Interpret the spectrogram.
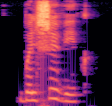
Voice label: Bolshevik, Pronunciation

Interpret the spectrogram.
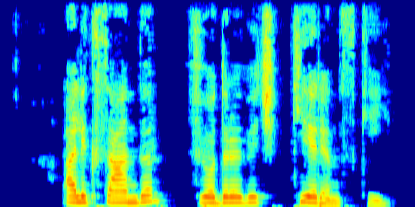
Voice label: "Keren", Pronunciation

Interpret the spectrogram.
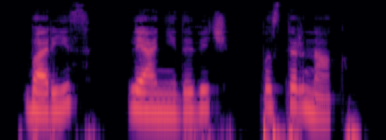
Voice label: "Pasternak", Pronunciation

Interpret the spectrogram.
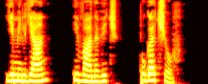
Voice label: "Pugachev", Pronunciation

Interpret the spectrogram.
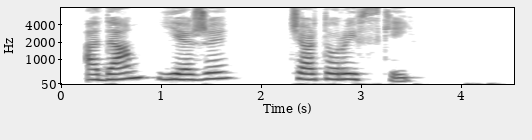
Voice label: "Czartoryski", Pronunciation

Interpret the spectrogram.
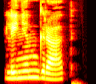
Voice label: "Leningrad", Pronunciation

